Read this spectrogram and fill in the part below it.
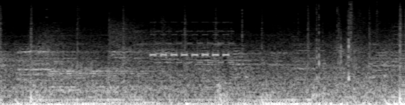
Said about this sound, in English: His cell phone rings in his jacket pocket.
